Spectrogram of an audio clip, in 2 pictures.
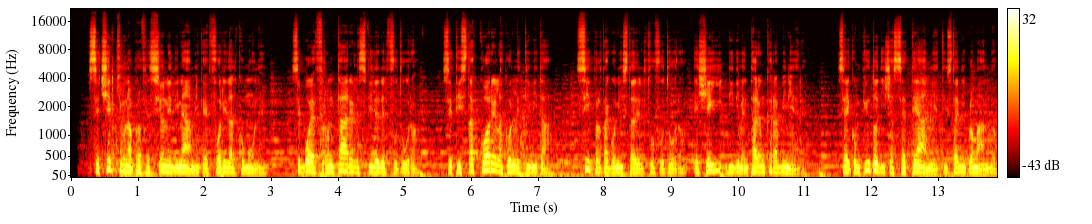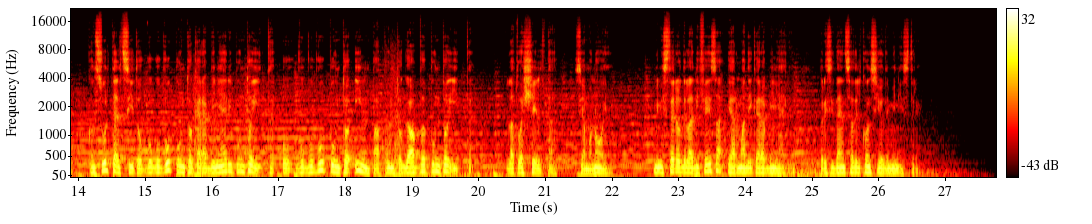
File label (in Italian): Radio; Arruolamento Carabinieri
